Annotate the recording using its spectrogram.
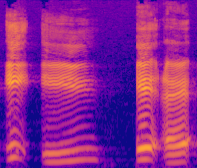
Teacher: ऐसे ही मैं आपसे कह दूं कि ए अगर आप ए की बात करोगे तो ये क्या है, ये अर्ध विव्रत के हिसाब से आधा खुला है, और इसमें भी ए आ रहा है, तो आप कहोगे ए ऐसा लगता है कि जीव के आगे का हिस्सा सक्रिय है।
